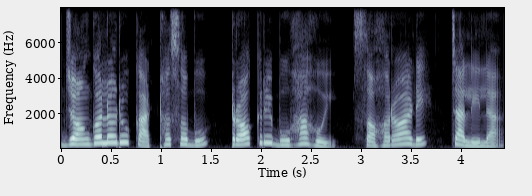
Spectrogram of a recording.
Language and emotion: Odia, neutral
